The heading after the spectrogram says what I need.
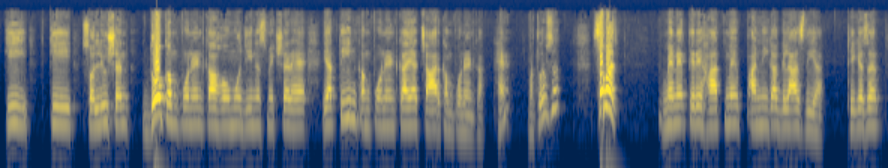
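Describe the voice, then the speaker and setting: A young male chemistry teacher giving an animated online exam-prep lecture, mixing Hindi with English terms and calling his students his kids. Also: high voice.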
